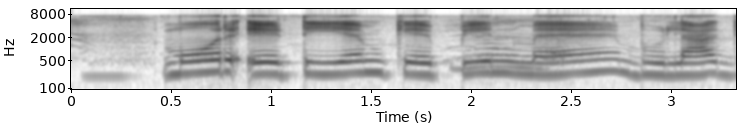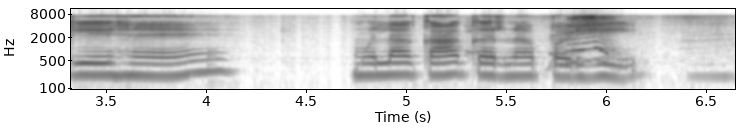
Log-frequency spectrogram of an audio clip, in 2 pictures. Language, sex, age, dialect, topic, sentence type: Chhattisgarhi, female, 18-24, Eastern, banking, question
